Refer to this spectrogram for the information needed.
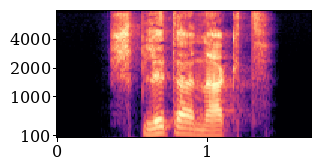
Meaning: stark naked, starkers, butt-naked (completely nude)
- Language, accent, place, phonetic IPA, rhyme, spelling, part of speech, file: German, Germany, Berlin, [ˈʃplɪtɐˌnakt], -akt, splitternackt, adjective, De-splitternackt.ogg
